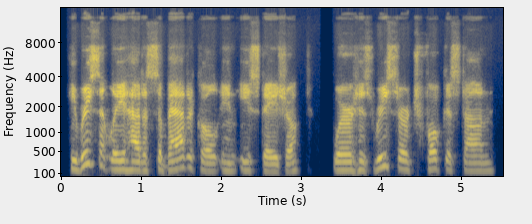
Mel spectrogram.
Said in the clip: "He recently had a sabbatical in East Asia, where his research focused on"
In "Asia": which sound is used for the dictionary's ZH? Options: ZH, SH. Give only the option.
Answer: ZH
